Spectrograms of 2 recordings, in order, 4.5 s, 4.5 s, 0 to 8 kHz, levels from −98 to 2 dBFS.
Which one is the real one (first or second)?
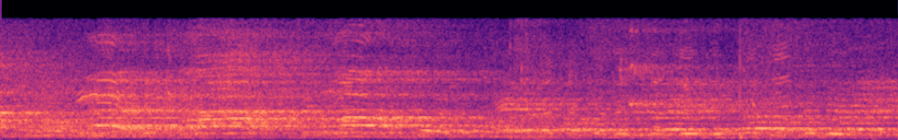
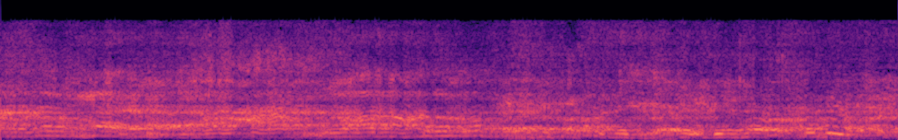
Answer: first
